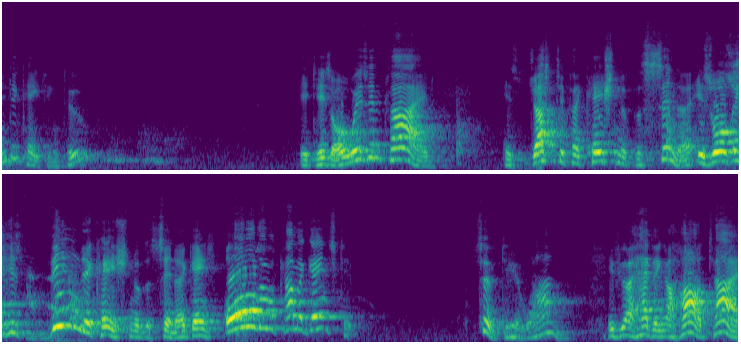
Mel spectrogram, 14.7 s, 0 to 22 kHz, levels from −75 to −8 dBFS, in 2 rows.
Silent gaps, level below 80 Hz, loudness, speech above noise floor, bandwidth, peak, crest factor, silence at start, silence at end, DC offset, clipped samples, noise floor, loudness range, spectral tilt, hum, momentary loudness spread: none; -64 dBFS; -21 LUFS; 42 dB; 10.5 kHz; -4 dBFS; 18 dB; 0 s; 0 s; under 0.1%; under 0.1%; -63 dBFS; 10 LU; -6.5 dB/octave; none; 17 LU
